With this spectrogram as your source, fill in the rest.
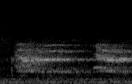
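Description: Rabbit hunting dog barking somewhere outdoors, two faint drawn-out bays heard from a distance, with quiet background between them.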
